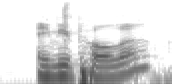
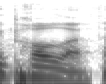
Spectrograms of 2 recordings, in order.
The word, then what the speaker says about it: Poehler: Is it Pila? This is Amy Poehler. – Oh, Amy Poehler. Thank you. Okay. All right. But I was like P O E H L E R.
